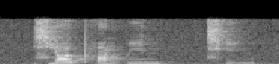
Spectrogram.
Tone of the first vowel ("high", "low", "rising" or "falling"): high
